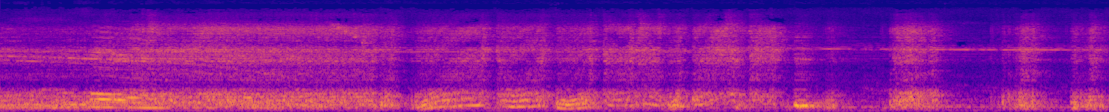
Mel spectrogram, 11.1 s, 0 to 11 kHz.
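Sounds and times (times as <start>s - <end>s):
experimental electronic music: 0.0s - 11.0s.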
